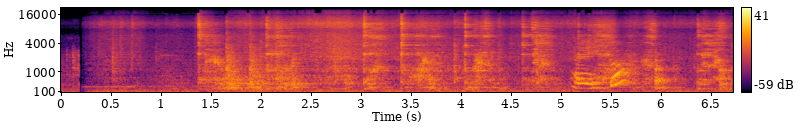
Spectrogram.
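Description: Vegetables frying in a pan are stirred with a metal utensil, giving repeated scraping and clinking against the pan over a soft sizzle. The stirring starts after a brief quieter moment and continues steadily, close and fairly loud.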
